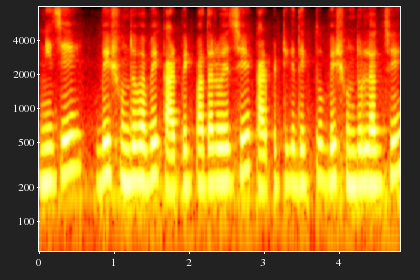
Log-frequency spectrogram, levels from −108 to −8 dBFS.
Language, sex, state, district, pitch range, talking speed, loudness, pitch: Bengali, female, Odisha, Malkangiri, 215-245 Hz, 150 wpm, -17 LUFS, 225 Hz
